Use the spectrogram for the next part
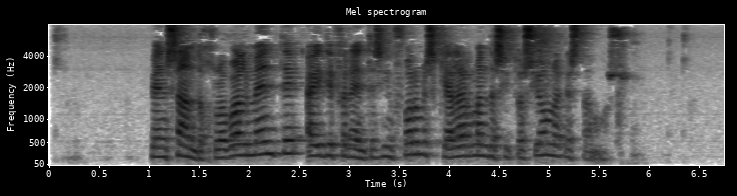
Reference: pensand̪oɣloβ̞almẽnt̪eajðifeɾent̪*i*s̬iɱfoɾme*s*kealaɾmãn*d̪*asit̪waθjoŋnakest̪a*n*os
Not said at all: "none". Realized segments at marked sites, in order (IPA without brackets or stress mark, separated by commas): e, s, d̪, m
